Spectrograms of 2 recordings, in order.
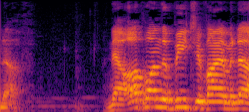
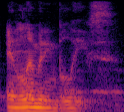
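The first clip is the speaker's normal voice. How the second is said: fading out; 9 semitones lower, 6 dB quieter than usual. Pretend. Drowning in doubt, fading.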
